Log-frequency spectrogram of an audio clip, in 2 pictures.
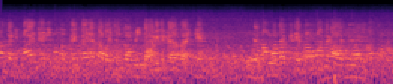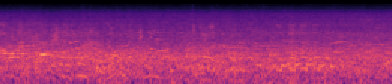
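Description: Dolphins squeak and whistle near the surface.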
